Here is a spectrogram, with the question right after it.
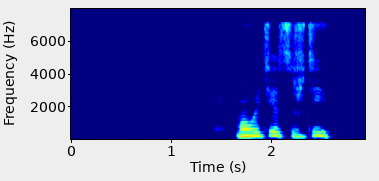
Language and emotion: Russian, neutral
